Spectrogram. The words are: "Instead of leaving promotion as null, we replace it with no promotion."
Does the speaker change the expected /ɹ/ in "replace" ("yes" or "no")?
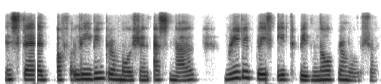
yes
